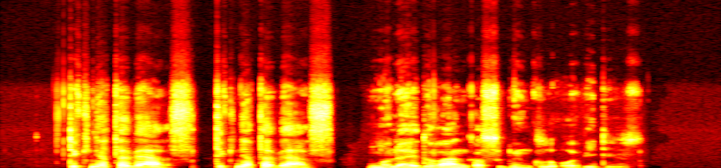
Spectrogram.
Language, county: Lithuanian, Kaunas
